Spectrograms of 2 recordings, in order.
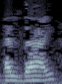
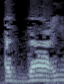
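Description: First: The L is clearly pronounced before the consonant. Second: The L blends into a doubled first consonant. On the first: The speaker calls it wrong. "ولا نقول" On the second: The speaker calls it right. "مثلا"

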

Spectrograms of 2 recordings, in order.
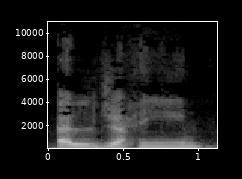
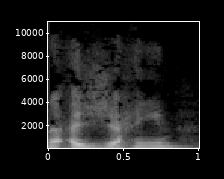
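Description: First: The l is clearly pronounced before the j. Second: The l merges into a doubled j sound. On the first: The speaker calls it right. "الفصحى أن نقول" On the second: The speaker calls it wrong. "ويقولون الجحيم"

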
